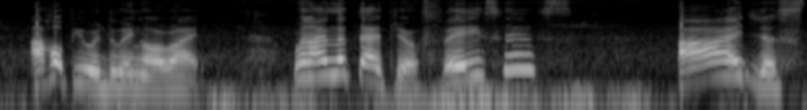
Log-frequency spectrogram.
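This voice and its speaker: A woman with an American accent speaks at a fairly slow pace. Her tone is warm and cheerful. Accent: Gullah. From South Carolina Lowcountry. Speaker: storyteller. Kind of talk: folk tale storytelling performance. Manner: warm, cheerful.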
